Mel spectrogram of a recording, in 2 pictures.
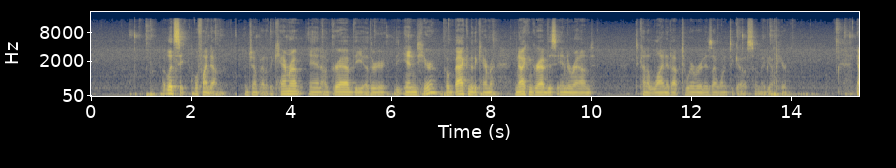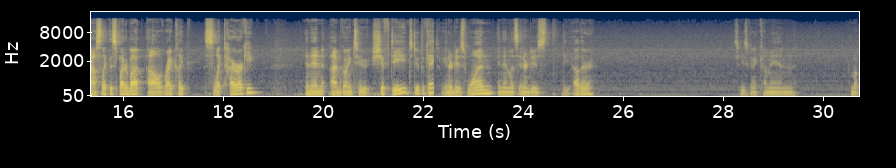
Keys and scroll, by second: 1.3 Tab, 7.2 shift+KP_0, 8.3 g, 13.8 Tab, 21.1 shift+d.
